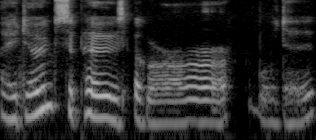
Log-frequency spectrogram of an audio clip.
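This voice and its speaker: A woman puts on a character voice at a medium pitch, speaking at a fairly slow pace. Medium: read story.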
